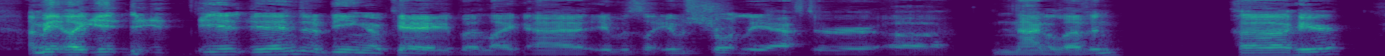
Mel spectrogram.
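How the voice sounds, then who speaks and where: New York–accented male speech, fairly quick in pace. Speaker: actor and fight choreographer. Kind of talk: casual interview chat. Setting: social media live video.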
